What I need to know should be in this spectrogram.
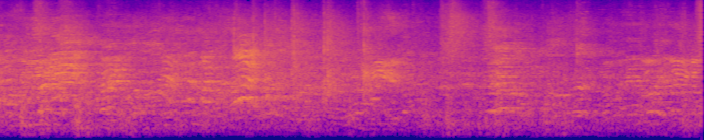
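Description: A crowd in a large echoing hall shouts and cheers.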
